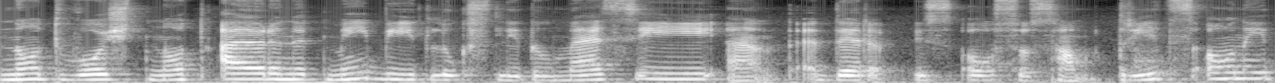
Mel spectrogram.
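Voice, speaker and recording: A woman's medium-pitched voice, very slow, with ordinary pitch variation. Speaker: craft vlogger. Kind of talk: casual show-and-tell vlog. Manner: halting, with self-corrections.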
